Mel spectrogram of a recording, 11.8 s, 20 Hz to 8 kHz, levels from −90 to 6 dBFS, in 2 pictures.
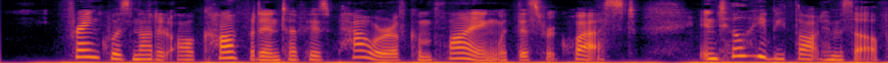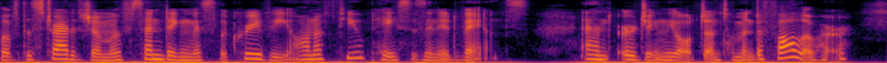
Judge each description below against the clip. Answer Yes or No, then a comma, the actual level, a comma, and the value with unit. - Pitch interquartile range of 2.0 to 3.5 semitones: No, wide, 5.4 semitones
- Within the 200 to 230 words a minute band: Yes, fast, 205 wpm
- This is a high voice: Yes, high, 195 Hz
